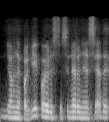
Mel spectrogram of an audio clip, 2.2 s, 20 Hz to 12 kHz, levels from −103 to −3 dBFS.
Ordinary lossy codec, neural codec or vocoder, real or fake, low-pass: MP3, 48 kbps; codec, 16 kHz, about 1 kbps, DyCAST, with the encoder's durations; fake; 7.2 kHz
